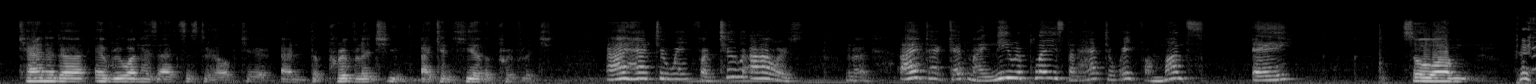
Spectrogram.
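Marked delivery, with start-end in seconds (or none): 6.1-13.0 bad, put-on Canadian accent, pitched high. A speaker performs an impression, then admits it was bad; bad canadian impression. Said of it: "I did such a bad impression".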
